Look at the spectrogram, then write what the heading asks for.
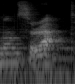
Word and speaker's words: Monserrate: C'est bien Monserrate, parce qu'il y a un « e » à la fin, non ? Est-ce que ça se prononce Monserrate ?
